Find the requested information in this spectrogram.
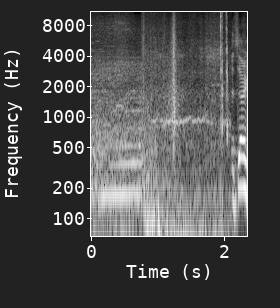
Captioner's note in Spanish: neumáticos chirriando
